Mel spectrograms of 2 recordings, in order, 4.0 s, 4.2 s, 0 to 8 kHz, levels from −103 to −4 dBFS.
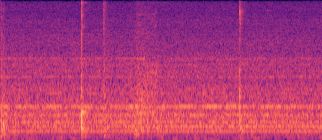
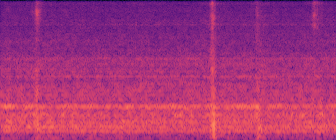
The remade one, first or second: second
